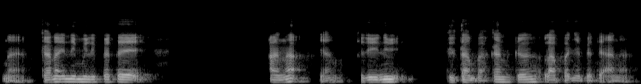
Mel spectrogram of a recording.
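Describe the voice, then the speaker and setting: Low-voiced man giving a methodical lecture. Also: a little fast, creaky, far from the mic. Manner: methodical, repeats figures and terms, mixes in English accounting terms. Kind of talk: accounting lecture walkthrough.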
